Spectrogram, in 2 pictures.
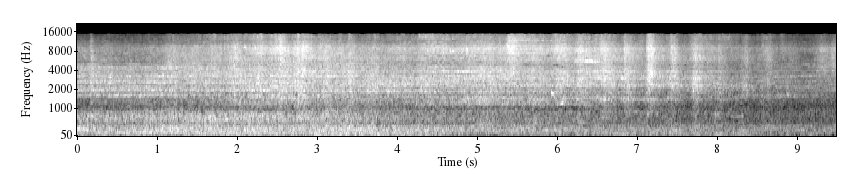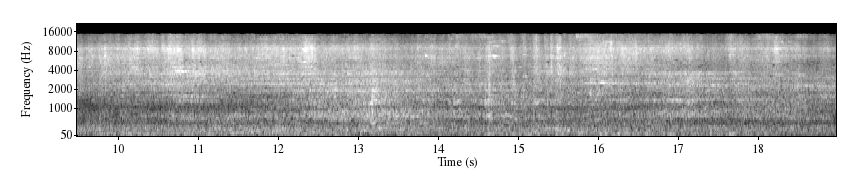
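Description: Illinois Central freight train's tank cars and covered hopper cars rolling past: a steady rumble with the clickety-clack of wheels over the rail joints, growing gradually quieter from about four seconds in.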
